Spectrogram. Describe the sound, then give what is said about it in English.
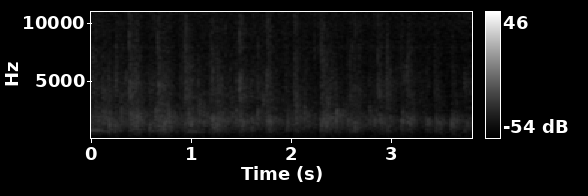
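A church audience applauds God in steady, dense clapping that holds at an even level for a few seconds, with no voices standing out over it. “Let's give God a big hand of applause this evening, this morning.”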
